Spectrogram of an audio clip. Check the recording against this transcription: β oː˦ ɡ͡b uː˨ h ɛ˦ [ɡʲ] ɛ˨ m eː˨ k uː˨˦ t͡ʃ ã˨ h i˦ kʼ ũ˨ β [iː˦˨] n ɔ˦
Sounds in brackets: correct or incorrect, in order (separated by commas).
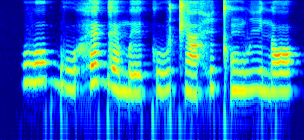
incorrect, correct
